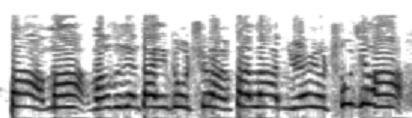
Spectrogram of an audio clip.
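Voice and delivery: hammed-up, high-pitched excited announcement; overjoyed phone call. Daughter phoning her parents with good news, wildly overjoyed. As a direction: proclaim it high, stretching the last phrase. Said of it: "立刻拿起电话".

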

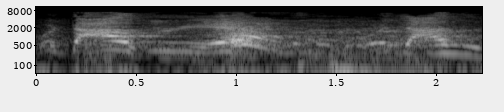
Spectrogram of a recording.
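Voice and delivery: hammed-up yell of a threat, drawn out slow at the end; mock furious shout. Jokingly threatening his partner with a mock shout. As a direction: pretend rage while laughing.

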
